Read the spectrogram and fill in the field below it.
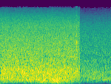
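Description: Potato River Falls roars close by, a steady, dense rush of flowing water with no voices, cut abruptly to a slightly quieter wash near the end.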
